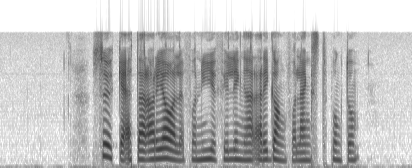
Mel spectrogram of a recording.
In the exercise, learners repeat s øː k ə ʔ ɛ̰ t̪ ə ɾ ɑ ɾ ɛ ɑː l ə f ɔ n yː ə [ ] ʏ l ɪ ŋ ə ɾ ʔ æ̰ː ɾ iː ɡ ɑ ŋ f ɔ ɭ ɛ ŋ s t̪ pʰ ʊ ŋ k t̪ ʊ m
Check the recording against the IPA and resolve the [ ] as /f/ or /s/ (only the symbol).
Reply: f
